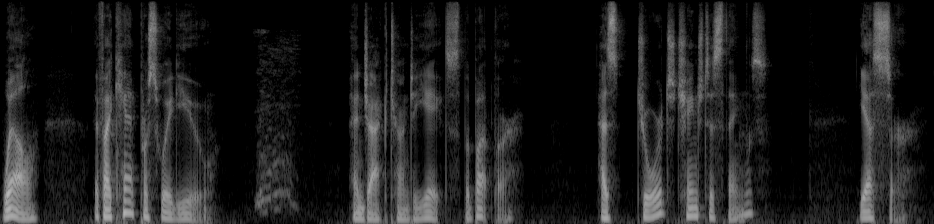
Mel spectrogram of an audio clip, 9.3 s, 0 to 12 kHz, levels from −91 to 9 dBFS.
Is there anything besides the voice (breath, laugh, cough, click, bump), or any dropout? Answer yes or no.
yes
